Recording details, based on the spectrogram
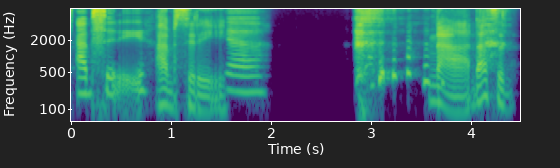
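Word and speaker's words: Abcde: a little girl was spelled a b c d d and pronounce absidy absidy yeah nah that's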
